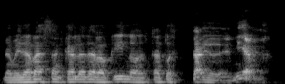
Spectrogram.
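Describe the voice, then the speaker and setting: A man's voice: on the low side, fairly even intonation, fast, pushed and bright. A young man with a Chilean Spanish accent, co-hosting a podcast in casual banter, teasing and swearing. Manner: teasing, profane, laughing. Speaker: podcast co-host.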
